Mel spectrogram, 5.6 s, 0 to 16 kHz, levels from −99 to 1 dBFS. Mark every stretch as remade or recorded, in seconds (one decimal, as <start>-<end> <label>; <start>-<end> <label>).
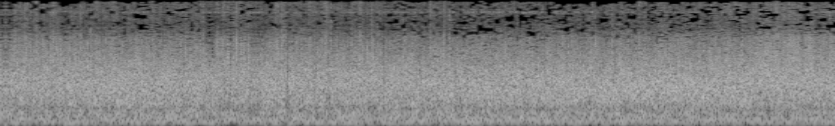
0.0-0.9 remade; 0.9-1.7 recorded; 1.7-4.3 remade; 4.3-5.6 recorded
